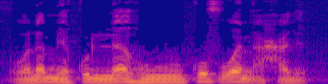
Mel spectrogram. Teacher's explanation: Mad silah. Qasirah atau mad silah sughra. 2 harakat. Taib itu dengan syarat sebelumnya bukan sukun, setelahnya juga bukan sukun.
